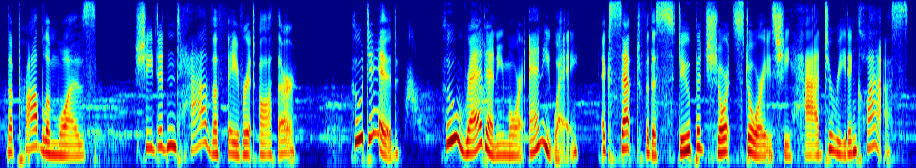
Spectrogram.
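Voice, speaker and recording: A woman reading scripted fiction as a story narrator, with expressive storytelling. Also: mid-range voice. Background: faint music.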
